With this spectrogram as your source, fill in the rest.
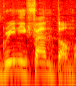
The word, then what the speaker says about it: Greeny Phatom: Greeny Phatom, pronounced Greeny Phantom. Oh wait, so it's actually Greeny Phantom?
